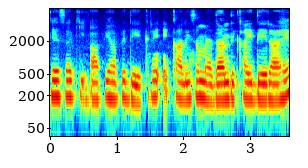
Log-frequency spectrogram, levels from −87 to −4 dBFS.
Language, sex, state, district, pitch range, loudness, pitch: Hindi, female, Delhi, New Delhi, 165-185 Hz, -17 LUFS, 175 Hz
